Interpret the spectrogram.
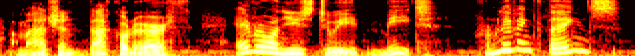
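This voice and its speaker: Man doing a cheerful, high-pitched middle-aged aunt. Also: wildly swooping pitch, normal speed, a little hiss or hum. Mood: cheerful, eager. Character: enthusiastic, cheerful aunt who loves cooking.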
